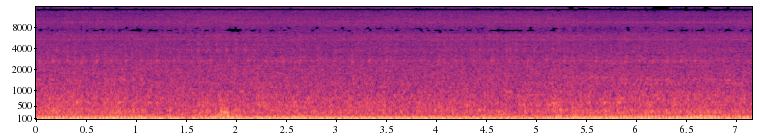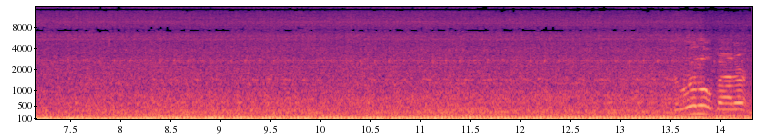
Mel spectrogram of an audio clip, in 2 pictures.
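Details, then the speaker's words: 1979 Ford F-150 Custom tool-body truck, sitting since 1999, after carburetor mixture adjusted (linkage sticking): deep steady idle rumble, even beat, no misses; much better. "yeah it's getting better yeah that's much better"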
